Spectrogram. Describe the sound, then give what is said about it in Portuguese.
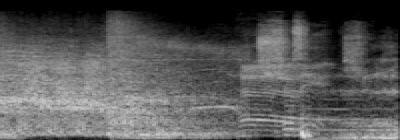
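A loud crowd of women in the audience shouts and screams together in response to the MC, a dense wall of voices with rising cries that swell over a booming, thumping background. “Agora eu quero ouvir o grito da mulher que é independente e acha que os direitos são iguais.”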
